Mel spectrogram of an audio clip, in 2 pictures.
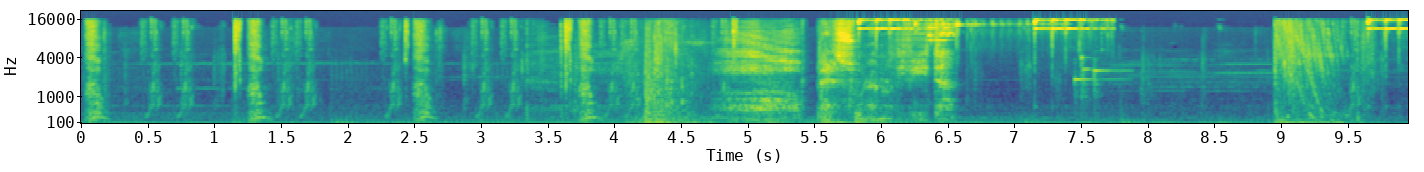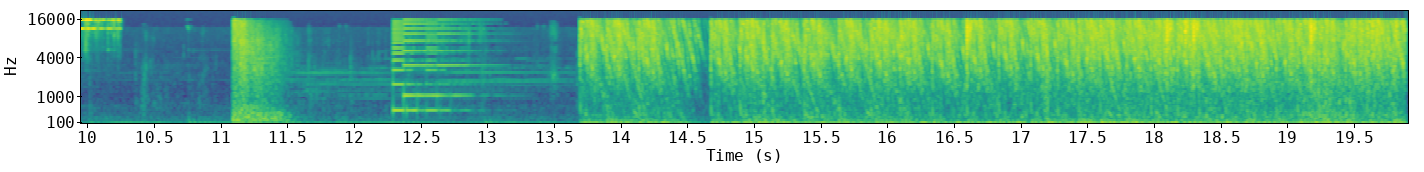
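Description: Small popping shots fire in quick bursts.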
